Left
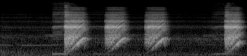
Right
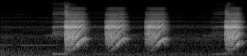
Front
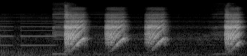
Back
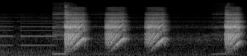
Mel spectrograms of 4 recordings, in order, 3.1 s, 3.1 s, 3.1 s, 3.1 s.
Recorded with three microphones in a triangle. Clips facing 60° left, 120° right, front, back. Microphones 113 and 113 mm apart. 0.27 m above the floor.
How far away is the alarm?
About 1.2 m.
